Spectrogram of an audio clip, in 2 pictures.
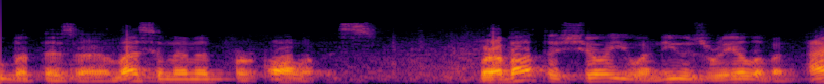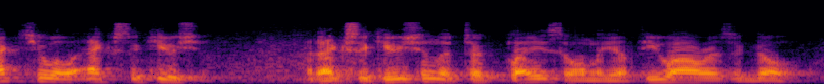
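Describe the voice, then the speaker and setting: Formal male evening news anchor, 1950s film style, very animated pitch, narrow vintage soundtrack. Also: husky. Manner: formal, measured announcer delivery. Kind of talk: 1950s newscast delivery in a film. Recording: band-limited old film soundtrack.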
